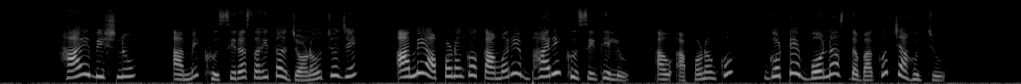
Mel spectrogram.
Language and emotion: Odia, happy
